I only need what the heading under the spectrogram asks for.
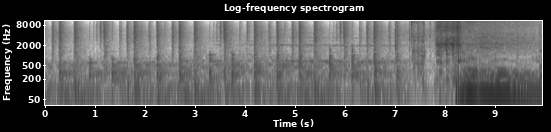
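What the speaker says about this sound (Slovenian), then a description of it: "Nakon startovanja motor se oglašava zvukom koji odmah donosi osmijeh na lice." The 184-horsepower Skyactiv petrol engine of a Mazda MX-5 30th Anniversary edition comes to life and revs, its sharp crank and climbing roar rising loud and close at the end after a rhythmic lead-in.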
